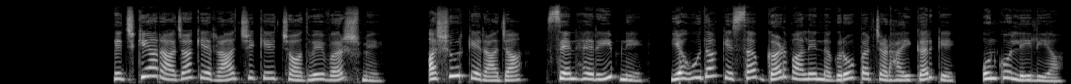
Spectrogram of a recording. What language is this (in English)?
Hindi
